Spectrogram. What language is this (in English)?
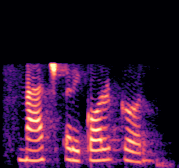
Marathi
